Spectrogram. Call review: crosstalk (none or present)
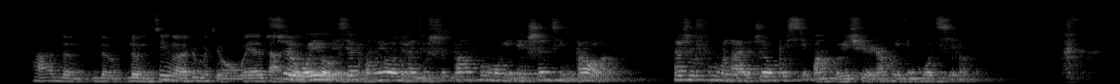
present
